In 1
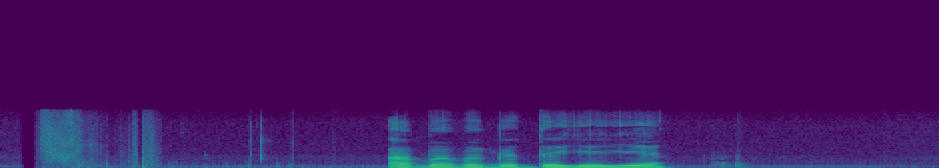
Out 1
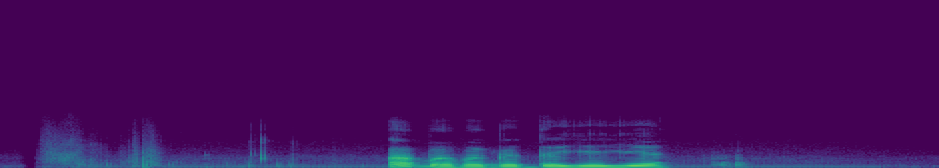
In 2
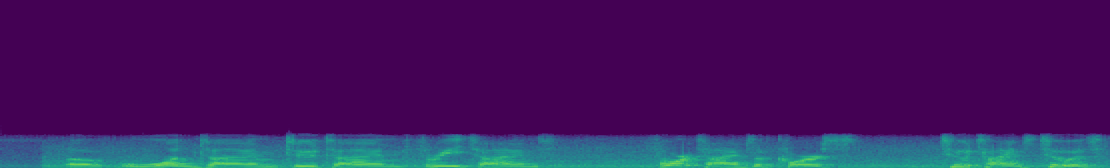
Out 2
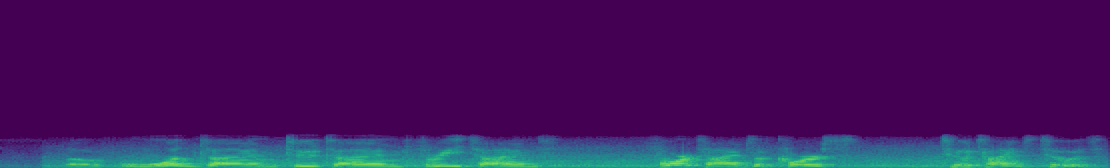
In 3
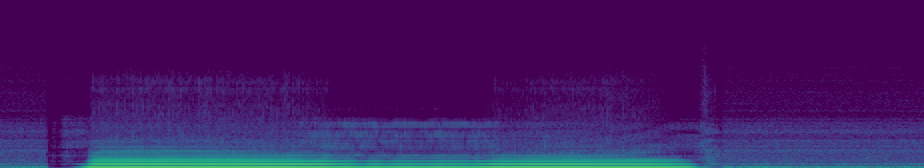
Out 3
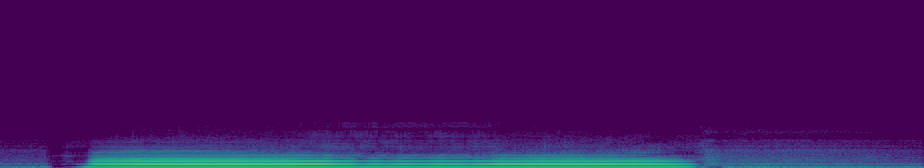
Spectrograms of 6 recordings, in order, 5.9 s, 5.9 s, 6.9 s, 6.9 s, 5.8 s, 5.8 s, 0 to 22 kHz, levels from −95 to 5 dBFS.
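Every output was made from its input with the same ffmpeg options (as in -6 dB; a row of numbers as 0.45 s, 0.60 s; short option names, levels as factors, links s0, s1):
-filter_complex "[0:a]lowpass=1500,acrossover=split=280[s0][s1];[s0]alimiter=level_in=2:limit=0.0631:level=0:latency=1:release=434,volume=0.501[s2];[s1]dynaudnorm=f=160:g=9:m=2.82[s3];[s2][s3]amix=inputs=2:normalize=0,asplit=2[s4][s5];[s5]adelay=24,volume=0.398[s6];[s4][s6]amix=inputs=2:normalize=0,volume=0.631"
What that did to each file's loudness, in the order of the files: +3.0 LU, +2.5 LU, -1.0 LU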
